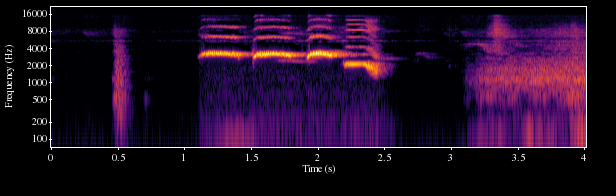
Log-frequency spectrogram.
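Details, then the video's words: Oriental magpie-robin song used as a lure for young captive birds: three pure, level whistles followed by a quick descending note, then a soft rushing noise at the end. "SUARA KACER buat PANCINGAN KACER PEMULA agar cepat gacor"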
